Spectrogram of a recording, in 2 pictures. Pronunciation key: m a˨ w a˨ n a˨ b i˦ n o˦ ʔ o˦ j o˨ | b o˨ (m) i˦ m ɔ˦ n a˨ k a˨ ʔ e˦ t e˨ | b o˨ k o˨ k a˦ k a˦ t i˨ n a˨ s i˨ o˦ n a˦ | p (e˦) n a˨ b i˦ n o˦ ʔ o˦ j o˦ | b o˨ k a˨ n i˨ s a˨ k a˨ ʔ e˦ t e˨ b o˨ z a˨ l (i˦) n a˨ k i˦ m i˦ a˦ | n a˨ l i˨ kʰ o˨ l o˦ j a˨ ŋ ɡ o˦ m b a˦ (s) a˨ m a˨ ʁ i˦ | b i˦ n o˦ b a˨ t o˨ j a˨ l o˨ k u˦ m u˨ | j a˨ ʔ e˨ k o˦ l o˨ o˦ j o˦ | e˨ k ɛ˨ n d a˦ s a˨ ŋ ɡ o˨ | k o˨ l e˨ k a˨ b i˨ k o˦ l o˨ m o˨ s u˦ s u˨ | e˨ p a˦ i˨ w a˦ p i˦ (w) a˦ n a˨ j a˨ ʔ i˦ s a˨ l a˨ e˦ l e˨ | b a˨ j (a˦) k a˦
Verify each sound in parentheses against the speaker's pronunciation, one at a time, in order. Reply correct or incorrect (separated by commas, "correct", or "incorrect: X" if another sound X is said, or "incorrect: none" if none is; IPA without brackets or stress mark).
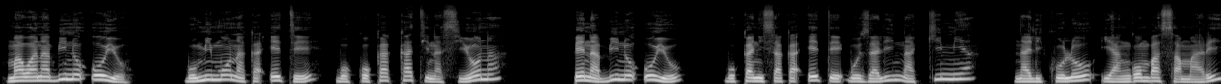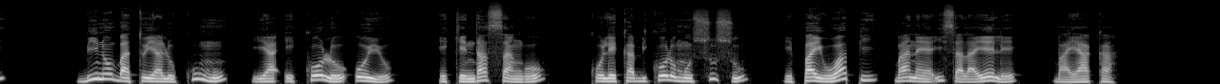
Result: correct, correct, correct, correct, incorrect: b, correct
